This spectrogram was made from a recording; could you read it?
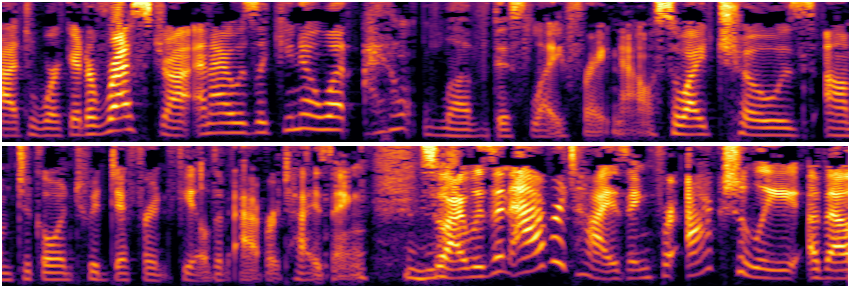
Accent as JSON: {"language": "English", "region": "New Hampshire", "country": "United States", "lives_now": "Manhattan, United States", "said": "Yes, I am a product of New Hampshire, the 603, and I moved to Manhattan to pursue theater."}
